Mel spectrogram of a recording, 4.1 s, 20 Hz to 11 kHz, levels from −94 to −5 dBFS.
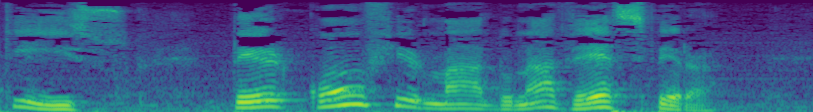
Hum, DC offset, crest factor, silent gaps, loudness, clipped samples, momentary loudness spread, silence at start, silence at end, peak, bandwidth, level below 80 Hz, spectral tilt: none; under 0.1%; 18 dB; none; -24 LUFS; under 0.1%; 13 LU; 0 s; 0.5 s; -6 dBFS; 10.5 kHz; -44 dBFS; -5.5 dB/octave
